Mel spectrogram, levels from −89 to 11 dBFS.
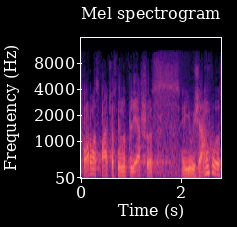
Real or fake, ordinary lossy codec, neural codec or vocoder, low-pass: real; MP3, 48 kbps; none; 14.4 kHz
